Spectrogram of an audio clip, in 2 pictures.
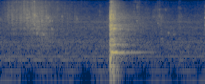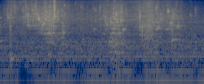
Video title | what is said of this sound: Craftsman Air compressor repair - Copper Barn Homestead | hear that water sloshing around in there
